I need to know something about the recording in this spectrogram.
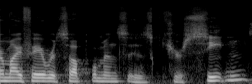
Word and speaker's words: quercetin: Another of my favorite supplements is quercetin, sometimes pronounced quercetin.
